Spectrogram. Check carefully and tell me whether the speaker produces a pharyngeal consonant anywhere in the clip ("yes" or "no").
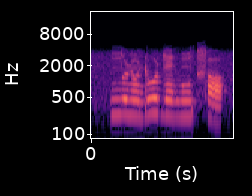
no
